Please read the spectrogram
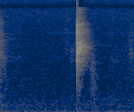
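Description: A single sharp click from a tripod head being handled and adjusted, about a second in; otherwise near silence.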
